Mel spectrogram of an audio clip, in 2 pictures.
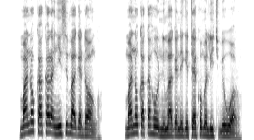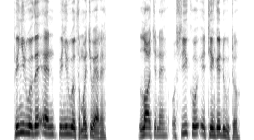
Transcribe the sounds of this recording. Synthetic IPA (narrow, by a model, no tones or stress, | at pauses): manɔkakaɾaɲisimaɡɛdɔŋɡɔ̰ | manɔkakaɦodnimaɡɛnɪɡɪtɛkɔmalit͡ʃmɪwɔɾɔ̰ | piɲɾwoðeʔɛnpiɲɾwot̪mɔt͡ʃwɛɾɛ | lɔt͡ʃnɛosikoetjeŋɡeduto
